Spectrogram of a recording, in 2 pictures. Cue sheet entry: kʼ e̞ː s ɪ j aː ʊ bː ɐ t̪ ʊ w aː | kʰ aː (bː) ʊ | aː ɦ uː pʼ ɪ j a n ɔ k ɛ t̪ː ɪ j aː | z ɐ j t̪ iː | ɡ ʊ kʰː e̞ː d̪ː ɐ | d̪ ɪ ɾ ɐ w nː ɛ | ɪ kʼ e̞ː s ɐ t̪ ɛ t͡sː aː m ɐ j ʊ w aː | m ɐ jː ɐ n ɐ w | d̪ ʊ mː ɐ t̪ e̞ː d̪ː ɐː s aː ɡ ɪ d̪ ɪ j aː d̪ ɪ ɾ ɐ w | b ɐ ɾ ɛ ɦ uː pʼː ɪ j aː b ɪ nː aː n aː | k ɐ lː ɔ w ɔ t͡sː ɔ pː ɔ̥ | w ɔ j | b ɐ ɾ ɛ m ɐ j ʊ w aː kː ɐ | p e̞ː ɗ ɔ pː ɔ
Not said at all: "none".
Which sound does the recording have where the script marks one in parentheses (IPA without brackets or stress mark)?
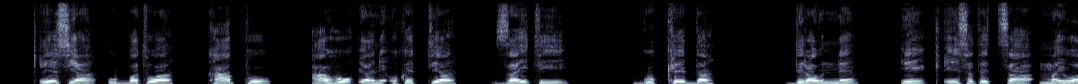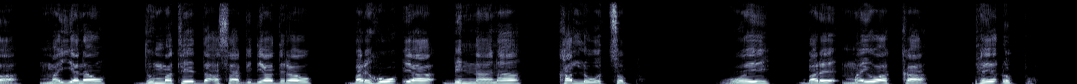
pː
